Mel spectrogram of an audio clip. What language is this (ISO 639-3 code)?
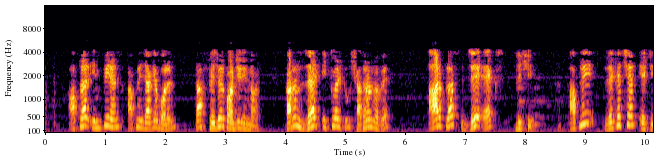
ben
